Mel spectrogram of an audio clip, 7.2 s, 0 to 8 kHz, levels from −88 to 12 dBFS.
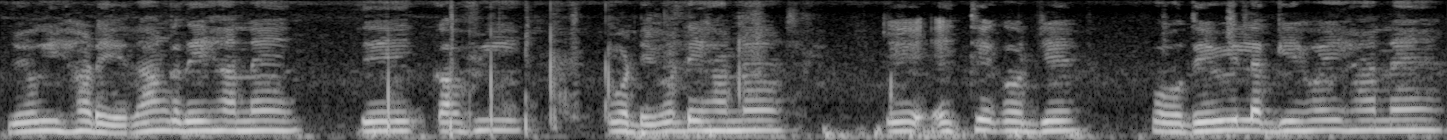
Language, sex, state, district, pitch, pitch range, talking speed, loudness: Punjabi, male, Punjab, Kapurthala, 205 Hz, 195-215 Hz, 165 wpm, -14 LUFS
